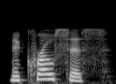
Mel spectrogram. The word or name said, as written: necrosis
